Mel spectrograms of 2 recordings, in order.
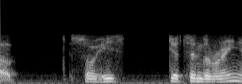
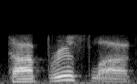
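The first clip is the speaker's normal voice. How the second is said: very slow, louder Top wrist lock; slow call; 5 dB louder, much slower than usual. Retold or imitated. Calling the hold a third time, slow and louder. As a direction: drag out Top wrist lock each word.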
